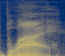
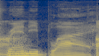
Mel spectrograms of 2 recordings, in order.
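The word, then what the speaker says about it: Blythe: Listening back to some of those older episodes of the Jamie Josta podcast, He was saying that Randy's name, last name, is actually pronounced Bly. – Ah. – It's Randy Bly.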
